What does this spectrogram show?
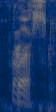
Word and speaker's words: Presque Isle: And we asked, it is actually pronounced Presque because we were a little bit unsure.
